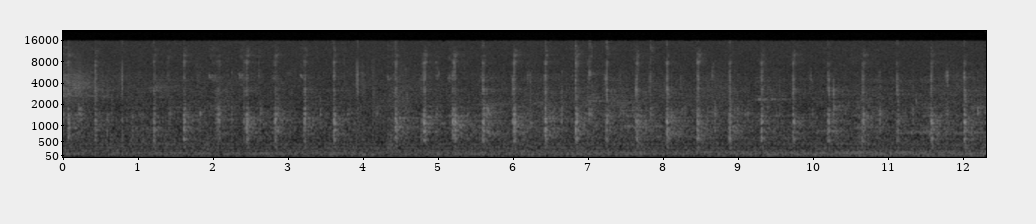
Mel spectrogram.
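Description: Baby macaque suckling on a feeding bottle's teat: faint, regular clicks at about two to three a second.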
